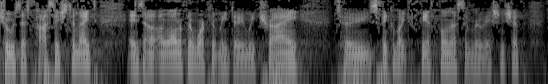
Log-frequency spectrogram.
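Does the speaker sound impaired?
Yes: cleft palate; speech not that clear at times.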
